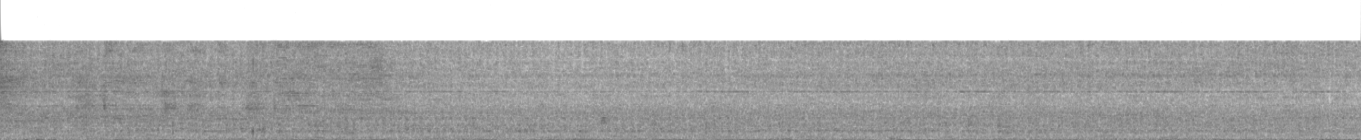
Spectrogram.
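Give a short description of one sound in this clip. A car engine hums as a car rolls slowly past close by.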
